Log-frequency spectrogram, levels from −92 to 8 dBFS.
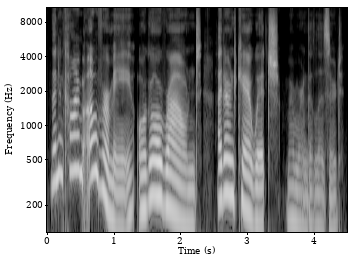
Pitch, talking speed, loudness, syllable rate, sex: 205 Hz, 160 wpm, -17 LUFS, 4.9 syllables/s, female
